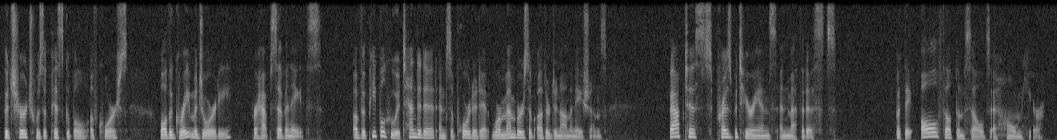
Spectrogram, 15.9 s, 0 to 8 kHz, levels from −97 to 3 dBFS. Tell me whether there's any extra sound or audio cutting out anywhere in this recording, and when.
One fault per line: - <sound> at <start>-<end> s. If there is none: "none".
- dropout at 15.5-15.5 s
